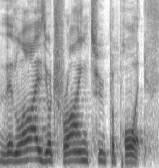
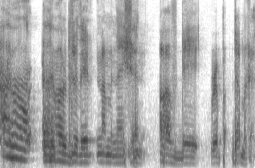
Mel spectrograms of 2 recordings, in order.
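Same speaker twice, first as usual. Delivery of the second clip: low, croaking voice; 4 semitones lower, 4 dB quieter than usual. Wondering who will replace Biden, the speaker does a croaky RFK impression. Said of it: "I'm trying to just be croaky".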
